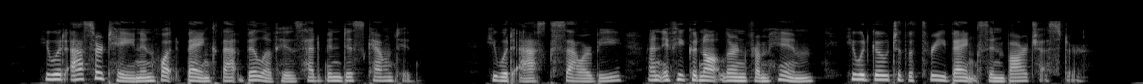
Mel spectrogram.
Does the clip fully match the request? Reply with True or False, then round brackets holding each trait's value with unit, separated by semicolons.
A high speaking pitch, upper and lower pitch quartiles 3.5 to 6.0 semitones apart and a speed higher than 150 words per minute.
False (175 Hz; 3.9 semitones; 180 wpm)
